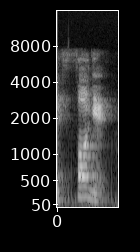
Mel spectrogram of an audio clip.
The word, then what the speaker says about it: Fugit: Um, then there was, and I again I could butcher these names, but Patrick Fugate. Uh, Patrick. You might be right. I don't know. Yeah. I'm gonna say Fugit. Fugit. Patrick Fugit.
